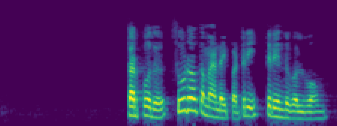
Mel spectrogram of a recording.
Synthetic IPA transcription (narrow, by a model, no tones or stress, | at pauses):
t̪ɐrpoːðɯsuːɽoːkɐmaːɳɖɐɪpːɐʈrit̪ɪɾɪnd̪ɯkɔɭʋoːm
